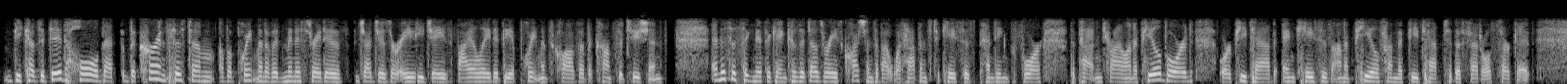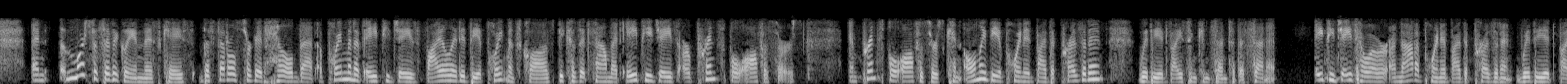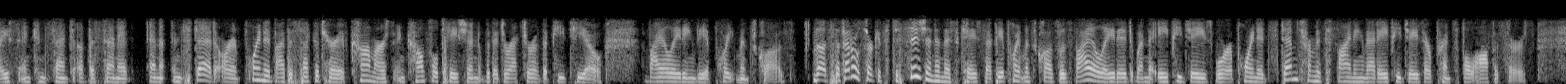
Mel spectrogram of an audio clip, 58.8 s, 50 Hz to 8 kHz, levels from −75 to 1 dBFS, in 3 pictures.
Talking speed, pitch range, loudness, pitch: 170 wpm, 140-175 Hz, -20 LUFS, 155 Hz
